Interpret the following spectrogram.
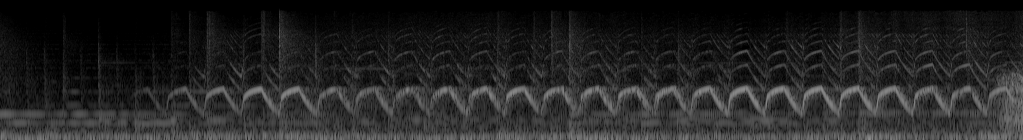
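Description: UK ambulance siren on a fast yelp, a quick rise-and-fall wail repeating about two and a half times a second, coming in about a second in, over a low rumble of traffic.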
